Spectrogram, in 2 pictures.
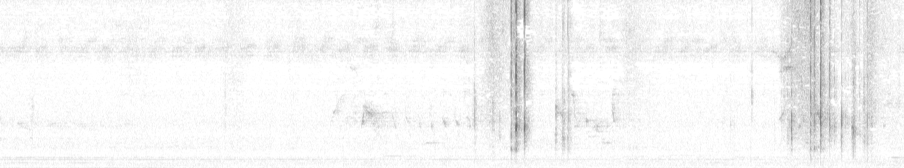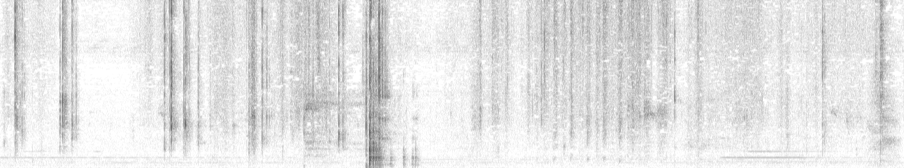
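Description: Faint handling noises from a nitrile-gloved hand squeezing a plastic alcohol-ink dropper bottle: scattered small clicks and crinkles, with one sharp click about two-thirds of the way through.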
